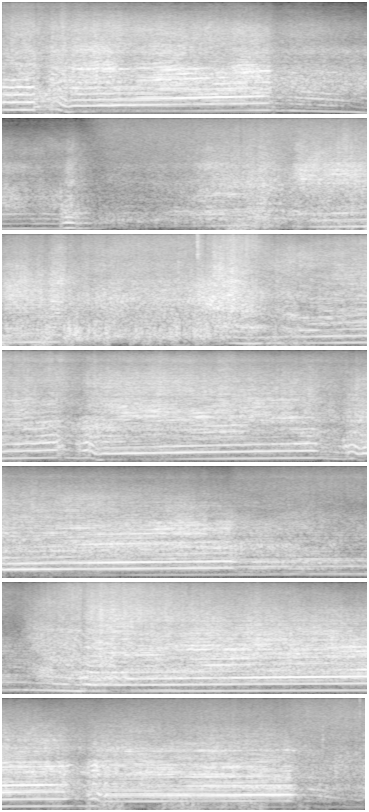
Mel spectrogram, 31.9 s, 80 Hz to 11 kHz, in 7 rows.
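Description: Škoda 120 LS race car's rear-mounted four-cylinder engine at full throttle up a hill climb, its pitch climbing steadily in each gear and dropping at every upshift, several times over. In the middle the engine note fades for a few seconds under a rougher rushing noise.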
